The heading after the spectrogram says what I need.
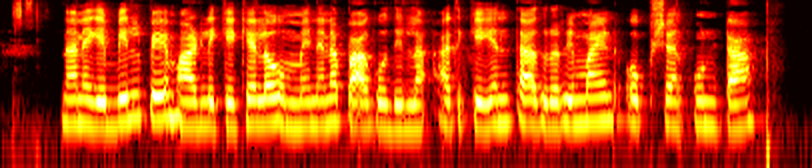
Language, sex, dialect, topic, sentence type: Kannada, female, Coastal/Dakshin, banking, question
